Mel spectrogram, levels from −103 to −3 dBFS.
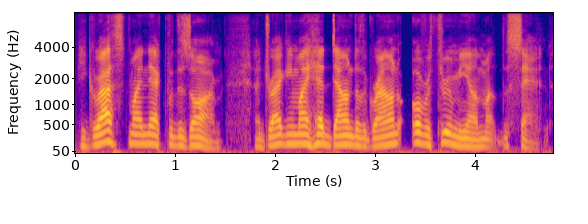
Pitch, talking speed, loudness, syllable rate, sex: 135 Hz, 250 wpm, -21 LUFS, 5.7 syllables/s, male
